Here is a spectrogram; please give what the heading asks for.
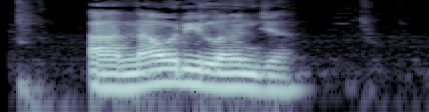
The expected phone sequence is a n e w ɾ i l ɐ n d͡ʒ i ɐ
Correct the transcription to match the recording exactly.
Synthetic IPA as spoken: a n a w ɾ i l ɐ̃ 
